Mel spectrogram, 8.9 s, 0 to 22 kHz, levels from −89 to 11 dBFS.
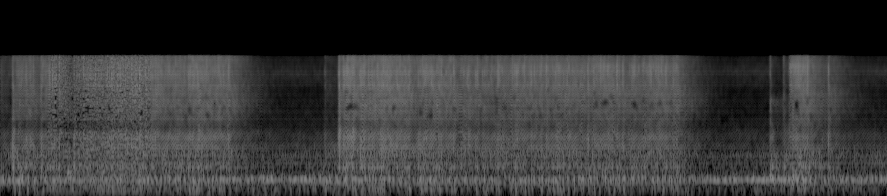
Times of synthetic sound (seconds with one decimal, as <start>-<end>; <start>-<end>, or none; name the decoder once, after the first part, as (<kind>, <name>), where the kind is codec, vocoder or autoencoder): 0.0-0.5 (vocoder, Vocos); 1.5-8.9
